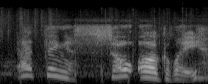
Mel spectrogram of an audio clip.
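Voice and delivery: whispered speech. Recalling watching anime with Eric when the mascot appeared: retelling a whisper. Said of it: "just whispered".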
